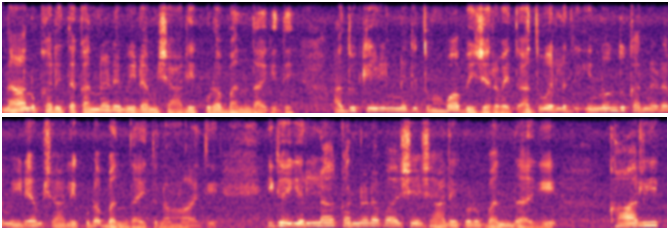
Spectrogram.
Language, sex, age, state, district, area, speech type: Kannada, female, 18-30, Karnataka, Udupi, rural, spontaneous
